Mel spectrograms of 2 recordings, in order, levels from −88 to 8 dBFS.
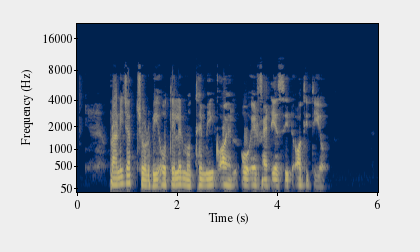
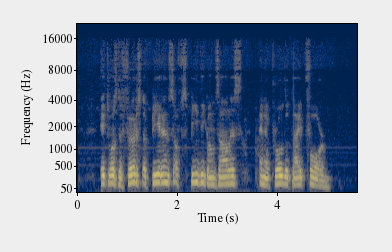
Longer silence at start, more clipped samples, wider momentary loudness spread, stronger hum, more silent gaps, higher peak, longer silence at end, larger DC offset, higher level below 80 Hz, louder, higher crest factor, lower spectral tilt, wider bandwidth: first, 0.65 s vs 0.5 s; neither; about the same, 10 LU vs 10 LU; neither; neither; about the same, 0 dBFS vs -2 dBFS; first, 1.05 s vs 0.55 s; neither; first, -50 dBFS vs -56 dBFS; first, -16 LUFS vs -19 LUFS; about the same, 16 dB vs 16 dB; second, -5.5 dB/octave vs -8 dB/octave; second, 9.2 kHz vs 15.5 kHz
